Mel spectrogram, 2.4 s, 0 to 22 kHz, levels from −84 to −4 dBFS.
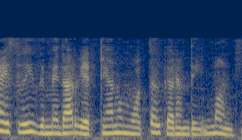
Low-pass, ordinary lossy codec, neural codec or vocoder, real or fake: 7.2 kHz; AAC, 32 kbps; codec, 16 kHz, 1.1 kbps, Voila-Tokenizer; fake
